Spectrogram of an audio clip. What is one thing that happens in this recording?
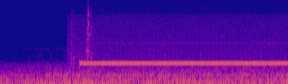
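An old television gives off a steady, high test tone.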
